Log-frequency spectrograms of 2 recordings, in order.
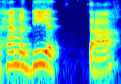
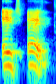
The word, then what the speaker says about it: Hammedatha: Howbeit Haman, the son of the son of Hamadiathah, that name is Hammedatha.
